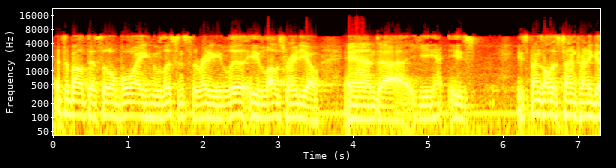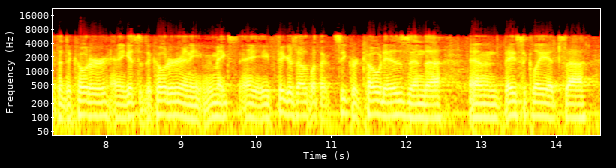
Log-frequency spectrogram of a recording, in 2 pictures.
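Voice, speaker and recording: A middle-aged man giving a casual radio interview, explaining and reminiscing in a halting, rambling way that often circles back on phrases. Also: lowish voice, steady tone. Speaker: interview guest, old-time radio enthusiast. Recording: dull, lo-fi radio interview with noise.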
